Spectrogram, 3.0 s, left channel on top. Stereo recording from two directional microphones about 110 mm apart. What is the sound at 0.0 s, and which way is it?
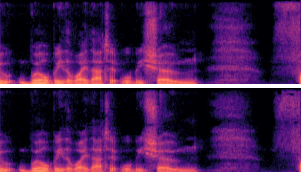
Speech, 25° left (ahead or behind).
